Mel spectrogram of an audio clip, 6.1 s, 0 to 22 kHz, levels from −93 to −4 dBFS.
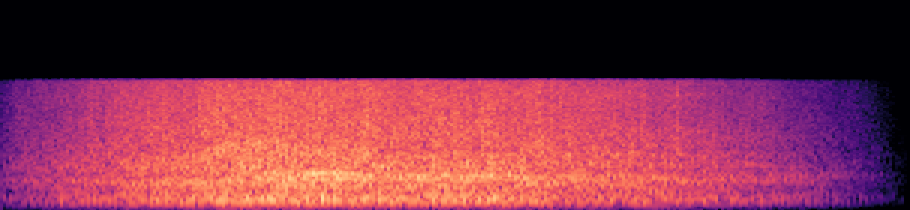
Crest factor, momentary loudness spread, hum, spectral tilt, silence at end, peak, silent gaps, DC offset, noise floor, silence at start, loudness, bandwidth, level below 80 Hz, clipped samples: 18 dB; 19 LU; none; -4.5 dB/octave; 0.75 s; 0 dBFS; none; under 0.1%; -55 dBFS; 0.15 s; -16 LUFS; 5.4 kHz; -50 dBFS; under 0.1%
